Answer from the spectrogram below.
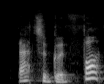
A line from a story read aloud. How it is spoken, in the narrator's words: said the thieves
